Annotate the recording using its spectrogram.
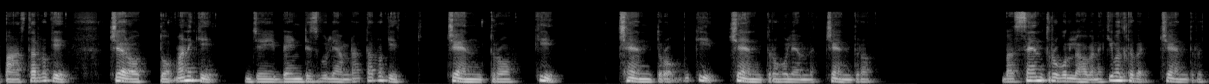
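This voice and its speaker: A man's voice: mid-range voice, warm tone. A man teaching a beginner language lesson, asking rhetorical questions and answering them himself, spelling words out letter by letter.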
